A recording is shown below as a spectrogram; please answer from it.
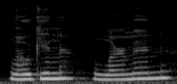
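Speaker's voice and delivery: ordinary delivery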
